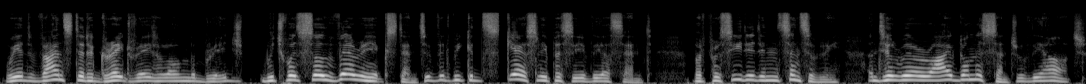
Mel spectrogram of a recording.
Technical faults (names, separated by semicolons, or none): none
